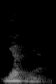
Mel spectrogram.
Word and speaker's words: Yajna: But so this is also very important because we had a couple of discussions about, how to pronounce this Jnya, it is Yajna.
